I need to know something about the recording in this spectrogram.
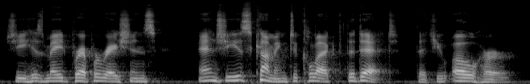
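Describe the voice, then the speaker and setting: A man's voice: a little high, normal speed, a bit bright, lightly acted. A man voicing an ominous winged messenger in a storybook, stern and terse. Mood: stern warning.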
